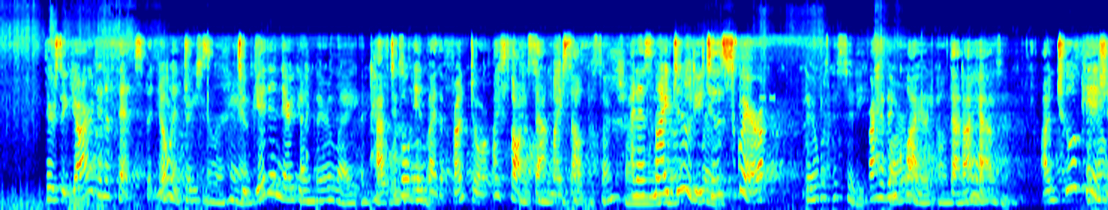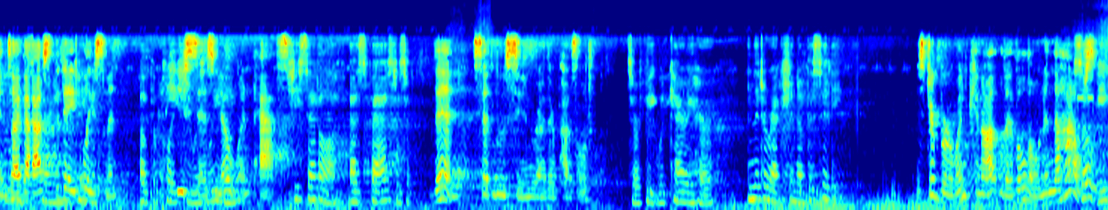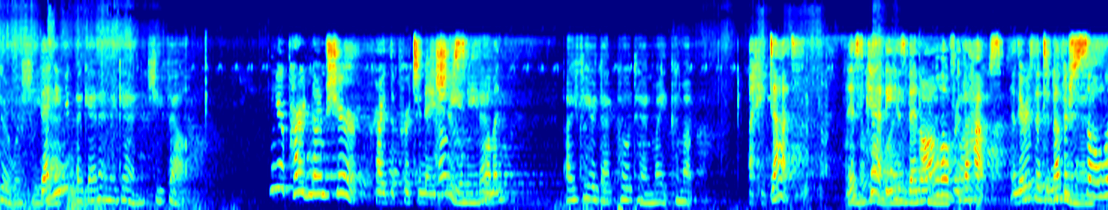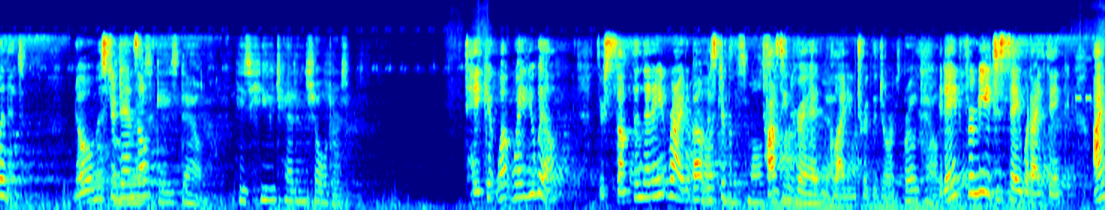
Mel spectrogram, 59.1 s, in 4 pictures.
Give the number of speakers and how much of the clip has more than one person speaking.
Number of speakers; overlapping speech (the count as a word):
two, about 40%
